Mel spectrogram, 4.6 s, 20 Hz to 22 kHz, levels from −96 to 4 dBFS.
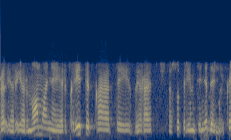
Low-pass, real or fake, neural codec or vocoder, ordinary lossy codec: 7.2 kHz; real; none; MP3, 64 kbps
